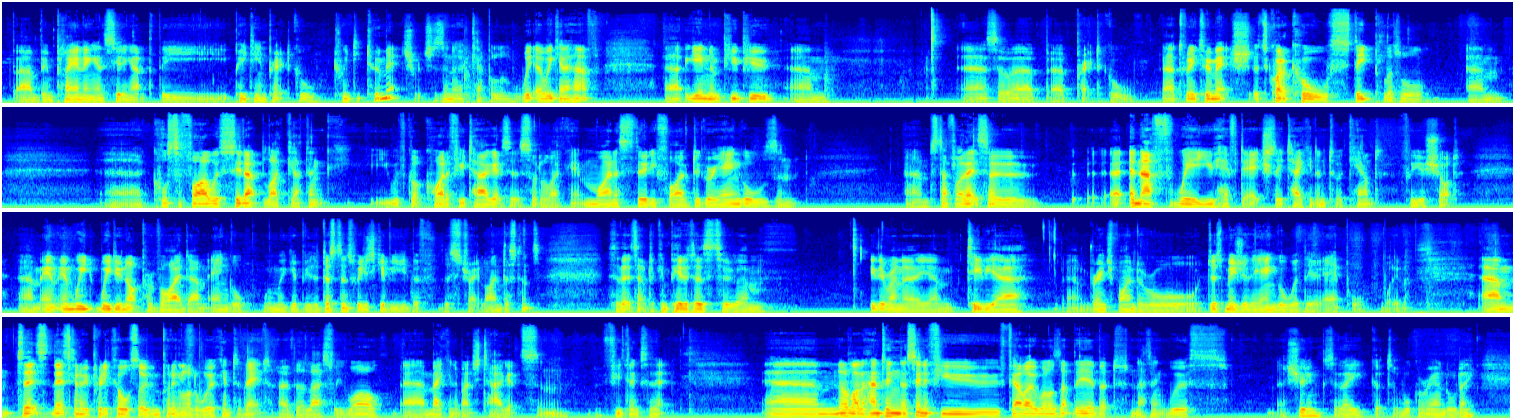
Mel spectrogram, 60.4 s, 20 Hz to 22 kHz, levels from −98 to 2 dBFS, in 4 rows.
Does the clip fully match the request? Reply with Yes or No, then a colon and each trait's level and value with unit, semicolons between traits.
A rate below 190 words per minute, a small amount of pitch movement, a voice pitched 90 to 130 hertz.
No: average, 200 wpm; narrow, 2.1 semitones; low, 100 Hz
